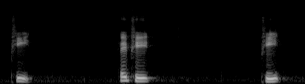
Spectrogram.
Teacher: Thì người Mỹ thì người ta sẽ không thở ra cái âm T này. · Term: cái stop T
